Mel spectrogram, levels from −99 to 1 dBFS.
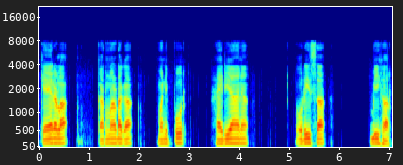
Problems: none marked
